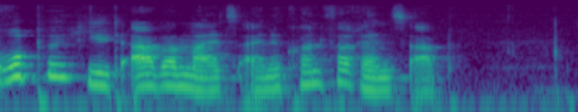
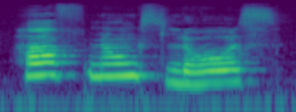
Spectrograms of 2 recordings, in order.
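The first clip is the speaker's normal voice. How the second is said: high, loud, drawn-out verdict; smiling dismissal; 10 semitones higher, 7 dB louder, much slower than usual. A narrator's reading. The mouth judges Rebecca's attempt, smiling and drawn-out. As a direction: stretch the word out gleefully through a smile. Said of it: "sagte der Mund lächelnd".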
